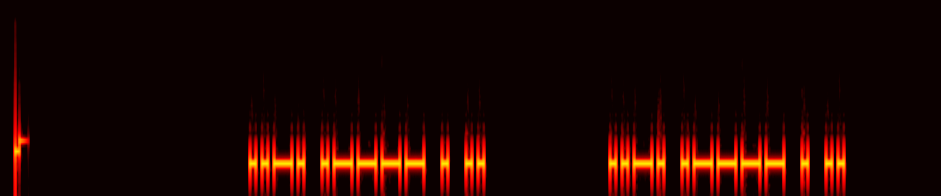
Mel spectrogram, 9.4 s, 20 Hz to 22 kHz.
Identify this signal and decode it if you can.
Morse code, heard as a keyed tone, about 21 wpm, 700 Hz. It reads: F1EI F1EI
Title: DXCC-100 Call Signs - 4 Characters - Repeated 2x - 20wpm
